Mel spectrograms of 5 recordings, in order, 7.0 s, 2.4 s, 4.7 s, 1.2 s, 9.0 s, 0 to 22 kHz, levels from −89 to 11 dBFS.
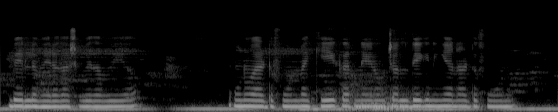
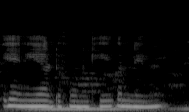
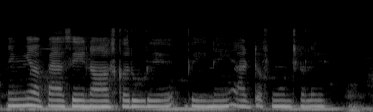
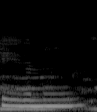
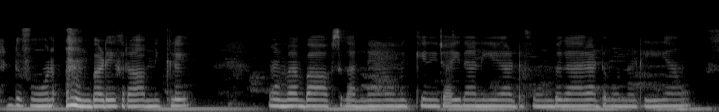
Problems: low volume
